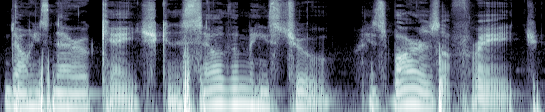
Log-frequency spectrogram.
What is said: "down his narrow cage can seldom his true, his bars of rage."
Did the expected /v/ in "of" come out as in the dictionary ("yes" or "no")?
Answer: no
